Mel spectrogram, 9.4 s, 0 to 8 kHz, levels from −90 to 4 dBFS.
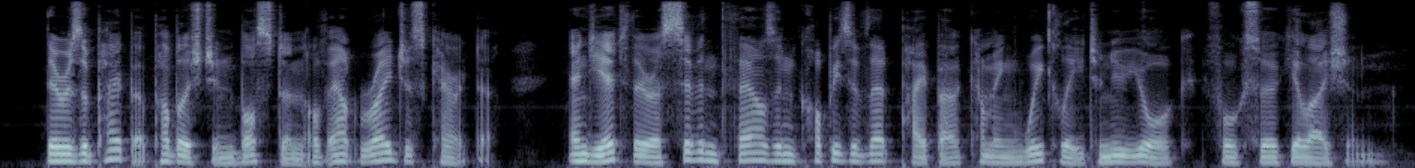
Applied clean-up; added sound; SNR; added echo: none; none; none; none.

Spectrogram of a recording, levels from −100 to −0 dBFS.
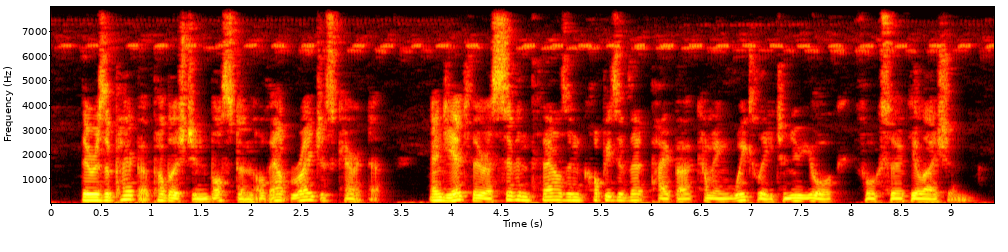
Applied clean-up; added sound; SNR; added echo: classical method WPE with log-MMSE.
